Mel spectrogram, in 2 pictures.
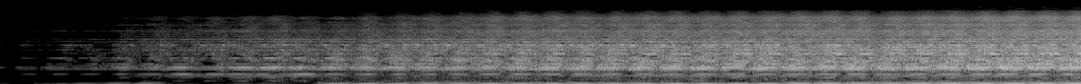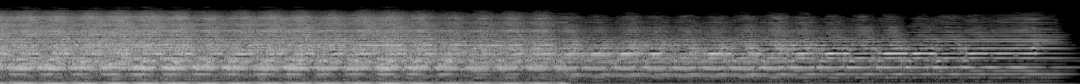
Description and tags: My dad had an old beat-up mouth organ, which was double tuned, in micro-tones to give a shimmering vibrato effect. I loved to just explore the overtones, and recompose them to make complex chords.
